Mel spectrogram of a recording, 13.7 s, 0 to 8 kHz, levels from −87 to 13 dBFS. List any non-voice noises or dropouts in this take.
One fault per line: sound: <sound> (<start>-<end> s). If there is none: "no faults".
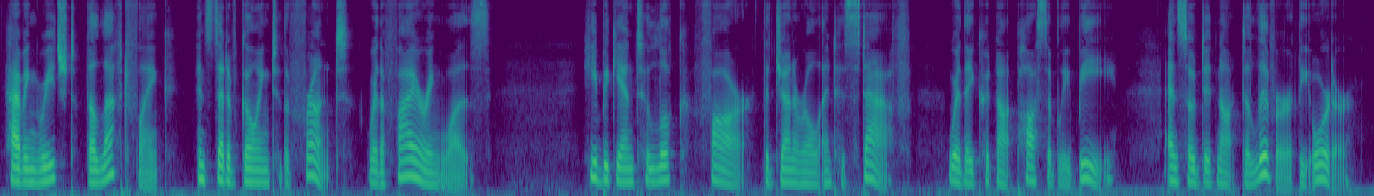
no faults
